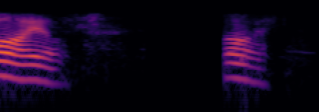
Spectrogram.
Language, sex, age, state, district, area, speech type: Goan Konkani, female, 18-30, Goa, Murmgao, urban, conversation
